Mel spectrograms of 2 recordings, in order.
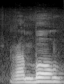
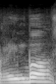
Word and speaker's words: Rimbaud: las imágenes de aquí rambo o rimbaud según como se quiera pronunciar lo que era muy joven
